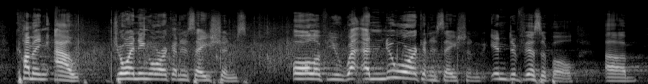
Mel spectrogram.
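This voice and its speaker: At a moderate pace, the speech carries audible room echo with crowd noise in the background. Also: woman, fairly high pitch for a woman, lively intonation. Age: 70s. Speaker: activist and organizer. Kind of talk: onstage Q&A remarks. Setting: stage with audience in a theatre.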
